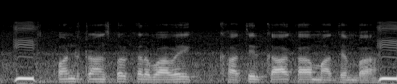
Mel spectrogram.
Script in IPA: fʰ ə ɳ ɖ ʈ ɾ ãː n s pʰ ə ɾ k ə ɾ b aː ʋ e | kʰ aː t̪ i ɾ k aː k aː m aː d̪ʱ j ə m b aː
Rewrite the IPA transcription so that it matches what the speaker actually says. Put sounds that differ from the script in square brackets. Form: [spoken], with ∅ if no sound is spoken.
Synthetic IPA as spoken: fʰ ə ɳ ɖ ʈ ɾ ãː n s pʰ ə ɾ k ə ɾ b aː ʋ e | kʰ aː t̪ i ɾ k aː k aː m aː d̪ʱ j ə m b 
